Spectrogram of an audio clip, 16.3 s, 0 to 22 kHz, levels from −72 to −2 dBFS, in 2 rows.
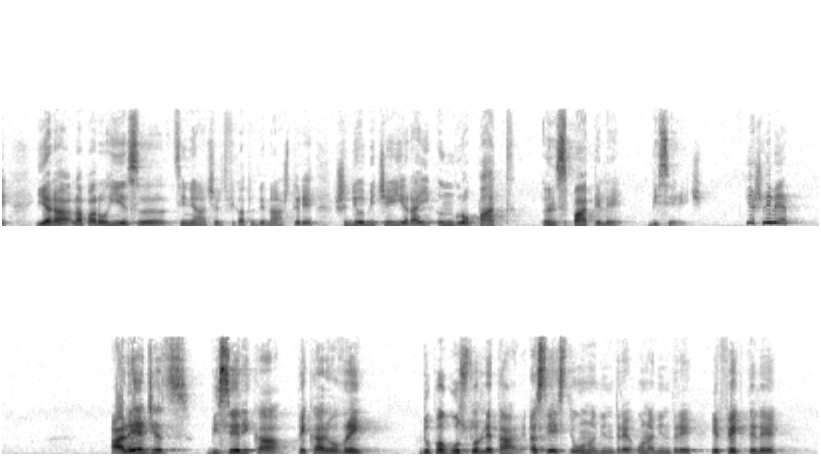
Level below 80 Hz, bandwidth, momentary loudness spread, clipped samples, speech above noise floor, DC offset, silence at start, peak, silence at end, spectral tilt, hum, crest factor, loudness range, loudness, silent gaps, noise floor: -58 dBFS; 11.5 kHz; 16 LU; under 0.1%; 36 dB; under 0.1%; 0 s; 0 dBFS; 0.4 s; -2.5 dB/octave; none; 20 dB; 10 LU; -19 LUFS; none; -56 dBFS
